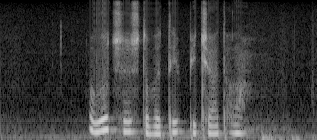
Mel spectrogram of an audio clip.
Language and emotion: Russian, sad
